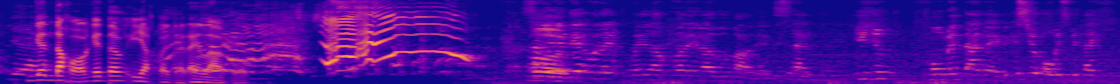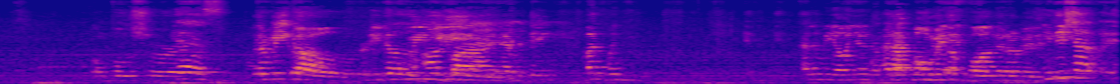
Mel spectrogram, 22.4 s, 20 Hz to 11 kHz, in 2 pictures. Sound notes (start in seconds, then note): 3.2 high-pitched screeching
